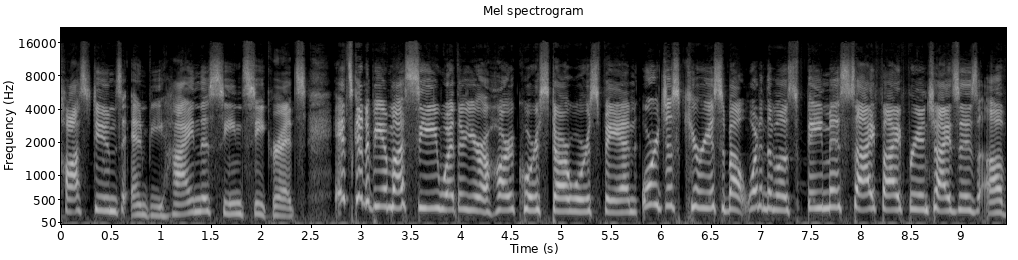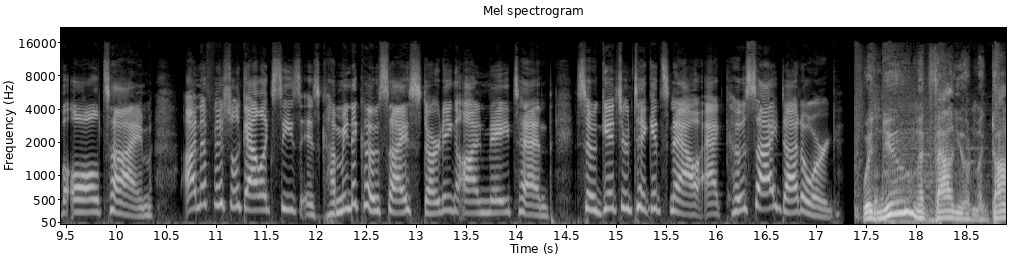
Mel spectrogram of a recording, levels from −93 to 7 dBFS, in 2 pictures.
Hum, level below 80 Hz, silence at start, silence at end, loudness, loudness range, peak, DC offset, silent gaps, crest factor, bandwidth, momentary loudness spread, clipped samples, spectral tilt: none; -50 dBFS; 0 s; 0 s; -23 LUFS; 3 LU; -2 dBFS; under 0.1%; 17.28-17.38 s; 22 dB; 16.5 kHz; 7 LU; under 0.1%; -3.5 dB/octave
